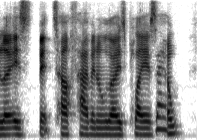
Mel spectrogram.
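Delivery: voice cracking. Discussing having many players out, the speaker talks with voice cracking. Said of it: "voice crack there".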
